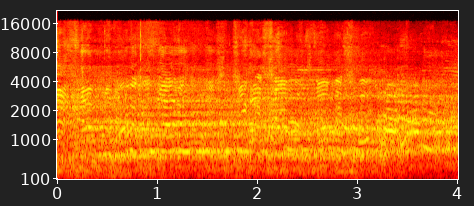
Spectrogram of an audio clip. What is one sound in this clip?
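A man calls out commands loudly in a large echoing hall.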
